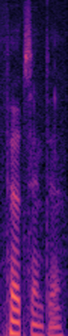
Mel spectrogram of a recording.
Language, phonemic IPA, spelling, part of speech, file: German, /ˈfɪʁtseːntə/, vierzehnte, adjective, De-vierzehnte.ogg
- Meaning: fourteenth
